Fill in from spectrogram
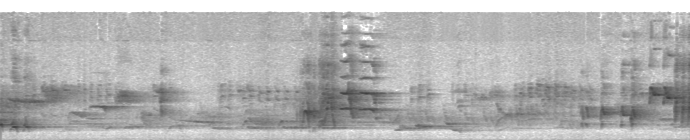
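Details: Quieter morning bird chatter: a mix of distant high chirps, thin whistles and quick trills overlapping steadily, louder bursts near the start and end.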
